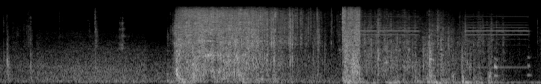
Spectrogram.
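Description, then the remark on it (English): A car window smashes with a loud, bright crash of shattering glass as a man breaks into the car, followed by a second burst and scattered tinkling fragments, with faint background noise and no voices. “Okay, so there's a guy breaking into a car.”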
